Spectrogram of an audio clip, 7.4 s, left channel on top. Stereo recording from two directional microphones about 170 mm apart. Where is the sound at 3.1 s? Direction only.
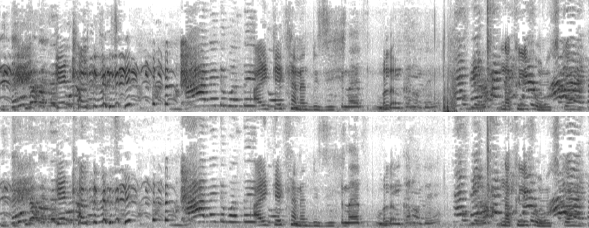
20° right (ahead or behind).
